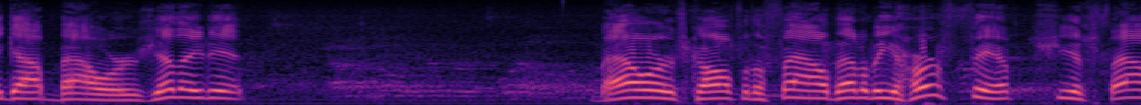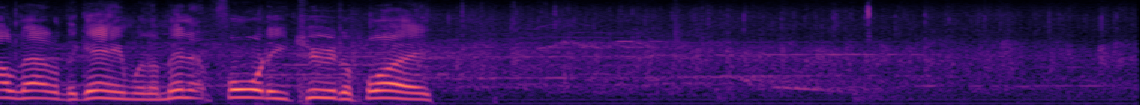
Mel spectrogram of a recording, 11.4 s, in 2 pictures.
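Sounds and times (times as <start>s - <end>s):
speech: 0.0s - 1.4s, 3.0s - 8.1s
Thayer Lady Bobcat fans applauding: 5.5s - 11.3s.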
